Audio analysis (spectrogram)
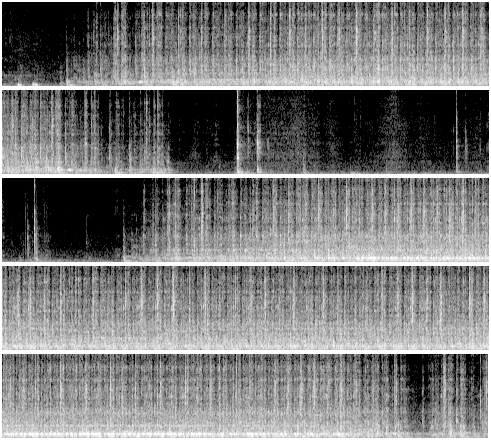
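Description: A sewing machine runs in fast, steady bursts while stitching a lace hem on a skirt, stopping briefly in the middle before starting up again for a longer stretch, close and fairly loud.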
